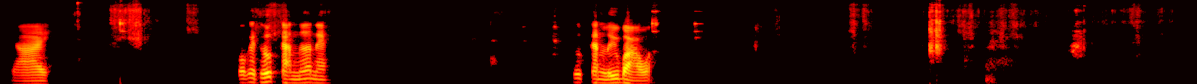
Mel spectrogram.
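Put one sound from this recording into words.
Small metal parts clink and rattle.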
